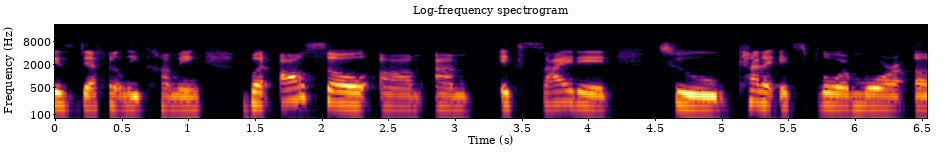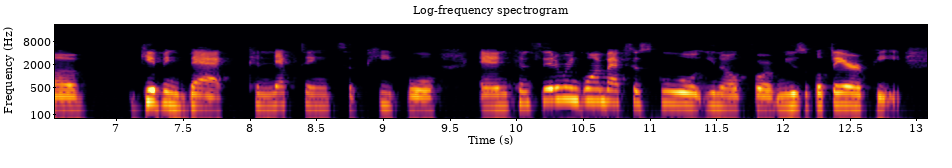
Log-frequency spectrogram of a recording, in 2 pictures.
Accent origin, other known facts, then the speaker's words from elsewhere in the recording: East Coast, United States; moved away as an adult; also born or lived in Arkansas; growing up on the East Coast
